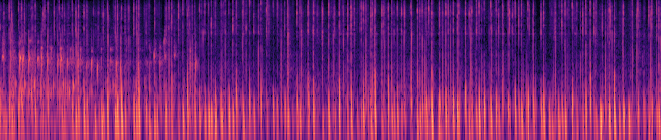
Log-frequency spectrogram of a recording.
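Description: A small teal hollow plastic egg shaker, likely with beads inside, is held in the hands, tapped rapidly with the fingertips and shaken close to the mic. The result is a quick, continuous stream of dull, low-heavy taps with very short decay, mixed with a soft rattle.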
